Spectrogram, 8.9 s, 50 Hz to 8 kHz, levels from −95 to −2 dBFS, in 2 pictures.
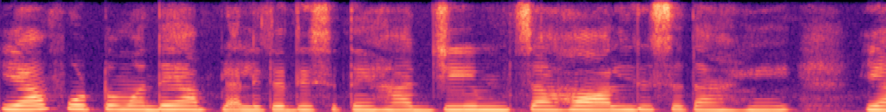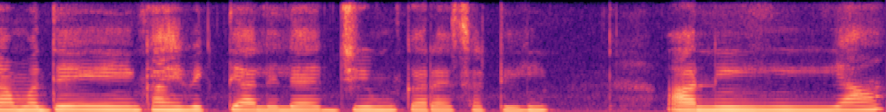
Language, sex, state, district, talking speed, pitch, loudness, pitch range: Marathi, female, Maharashtra, Aurangabad, 140 wpm, 260 Hz, -16 LUFS, 250-275 Hz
